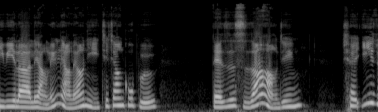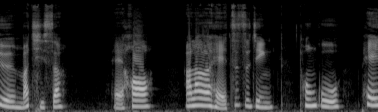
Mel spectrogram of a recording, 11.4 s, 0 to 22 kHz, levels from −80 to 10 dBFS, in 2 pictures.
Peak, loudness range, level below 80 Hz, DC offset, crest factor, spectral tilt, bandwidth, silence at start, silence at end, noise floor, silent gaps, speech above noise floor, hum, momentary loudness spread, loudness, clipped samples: -6 dBFS; 2 LU; -54 dBFS; under 0.1%; 14 dB; -5.5 dB/octave; 19 kHz; 0 s; 0 s; -56 dBFS; none; 37 dB; none; 10 LU; -20 LUFS; under 0.1%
